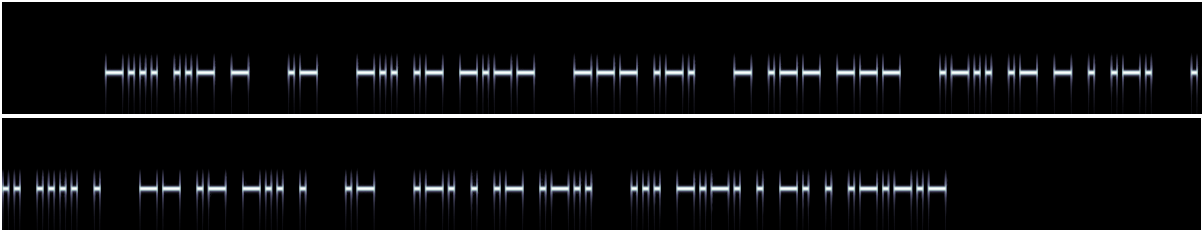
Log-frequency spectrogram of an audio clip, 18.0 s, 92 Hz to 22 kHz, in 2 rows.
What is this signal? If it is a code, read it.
Morse code, heard as a keyed tone, about 28 wpm, 700 Hz. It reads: BUT A DAY OR TWO LATER SHE MADE A REAL SCENE.
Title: Sentences from Top 1100 Words 28wpm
